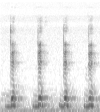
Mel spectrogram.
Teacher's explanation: do we need our nose to make the d sound no we could make the sound just fine if we held our nose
